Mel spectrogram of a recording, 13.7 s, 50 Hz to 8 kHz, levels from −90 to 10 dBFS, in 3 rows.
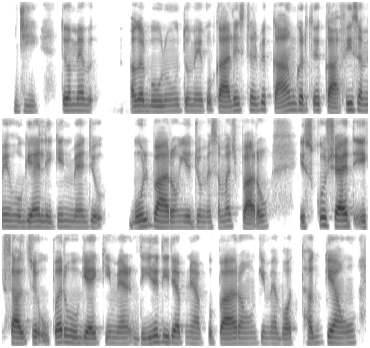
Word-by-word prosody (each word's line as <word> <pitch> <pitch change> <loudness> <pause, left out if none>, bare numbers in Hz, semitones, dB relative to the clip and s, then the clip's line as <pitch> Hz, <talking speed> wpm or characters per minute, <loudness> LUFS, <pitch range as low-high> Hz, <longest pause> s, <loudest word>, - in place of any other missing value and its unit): जी, 140 -1 -5 0.3
तो 160 - +2
मैं 155 0 -3
ब - - -8 0.5
अगर 145 +2 +3
बोलूँ 140 +1 -5
तो - - -4
मेरे 150 -1 -5
को - - -7
कार्यस्थल 160 +5 +1
पे 180 +2 -4
काम 165 +3 +2
करते 170 -1 -2
हुए - - -1
काफ़ी 120 +9 +2
समय 160 -3 -1
हो 150 -2 -5
गया 150 0 +2
है। 155 - +4
लेकिन, 150 +2 -5
मैं 145 -1 -2
जो 145 - -5 0.4
बोल 150 +4 0
पा 145 -1 +7
रहा 140 0 0
हूँ, 145 - -9
या 145 0 -2
जो 145 - -6
मैं 140 0 -9
समझ 155 +3 -5
पा - - +6
रहा - - 0
हूँ 150 - -10 0.4
इसको 150 +7 +1
शायद 160 -3 +8 0.2
1 - - -3
साल 145 -2 +4
से 155 - +1
ऊपर 160 +2 0
हो 155 -3 -2
गया 145 -1 +4
है 135 - +6
कि 150 - -5
मैं 140 0 +3
धीरे-धीरे 160 +4 0
अपने 145 0 -2
आप 135 0 -4
को - - -8
पा 130 0 +5
रहा 140 -1 -3
हूँ 140 - -15
कि 145 - -5
मैं 135 - -7
बहुत 130 0 -4
थक 150 +4 -2
गया 155 -2 +5
हूँ। 145 +2 -6
145 Hz, 250 wpm, -25 LUFS, 140-155 Hz, 0.5 s, शायद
